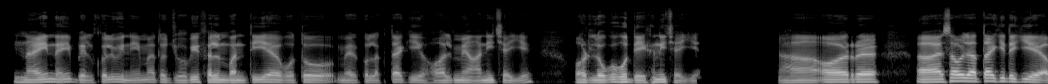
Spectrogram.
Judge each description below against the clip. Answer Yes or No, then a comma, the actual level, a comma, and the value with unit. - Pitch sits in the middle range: No, low, 105 Hz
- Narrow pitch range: No, average, 3.0 semitones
